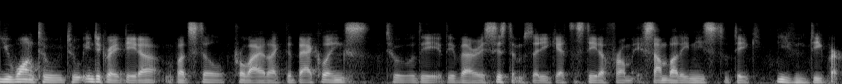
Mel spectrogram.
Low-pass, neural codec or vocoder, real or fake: 7.2 kHz; codec, 16 kHz in and 24 kHz out, 0.9 kbps, LongCat-Audio-Codec, fine tuned four codebook decoder; fake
